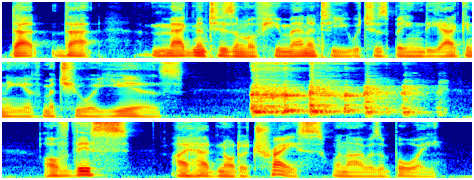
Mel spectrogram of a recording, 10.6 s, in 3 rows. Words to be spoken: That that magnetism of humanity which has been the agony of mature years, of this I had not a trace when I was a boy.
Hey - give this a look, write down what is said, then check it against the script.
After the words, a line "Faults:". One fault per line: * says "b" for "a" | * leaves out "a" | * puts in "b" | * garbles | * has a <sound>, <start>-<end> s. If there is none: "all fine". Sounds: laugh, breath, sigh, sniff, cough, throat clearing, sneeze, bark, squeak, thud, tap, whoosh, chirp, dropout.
That that magnetism of humanity which has been the agony of mature years, of this I had not a trace when I was a boy.
Faults:
* has a cough, 5.4-6.9 s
